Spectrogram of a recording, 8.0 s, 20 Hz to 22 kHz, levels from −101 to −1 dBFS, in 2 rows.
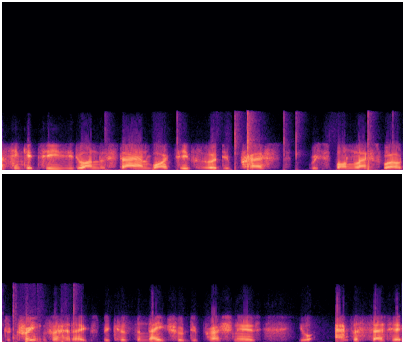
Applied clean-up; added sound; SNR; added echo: none; Clapping; 16 dB; none.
